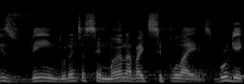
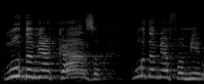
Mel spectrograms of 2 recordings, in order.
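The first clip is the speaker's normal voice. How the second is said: much higher, pleading prayer voice; mock pleading prayer; 9 semitones higher than usual. Preacher mimicking a believer begging God to fix his home, pleading. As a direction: beg God like a desperate believer. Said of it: "querer orar pra Deus".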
